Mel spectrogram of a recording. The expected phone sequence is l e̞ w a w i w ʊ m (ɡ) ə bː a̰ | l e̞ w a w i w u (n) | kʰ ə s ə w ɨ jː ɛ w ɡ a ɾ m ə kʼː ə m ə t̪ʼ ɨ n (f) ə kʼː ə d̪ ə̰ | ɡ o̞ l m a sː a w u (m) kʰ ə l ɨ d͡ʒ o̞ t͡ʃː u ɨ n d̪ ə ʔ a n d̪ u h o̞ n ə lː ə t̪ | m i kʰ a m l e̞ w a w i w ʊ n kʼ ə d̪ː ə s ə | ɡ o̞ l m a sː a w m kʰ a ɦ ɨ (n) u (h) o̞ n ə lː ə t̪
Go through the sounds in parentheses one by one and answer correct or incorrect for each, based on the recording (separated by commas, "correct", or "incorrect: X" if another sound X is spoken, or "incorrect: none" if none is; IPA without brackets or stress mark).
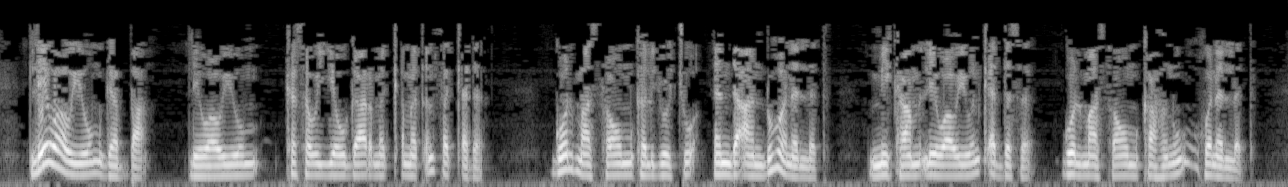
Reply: correct, incorrect: m, correct, correct, correct, correct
